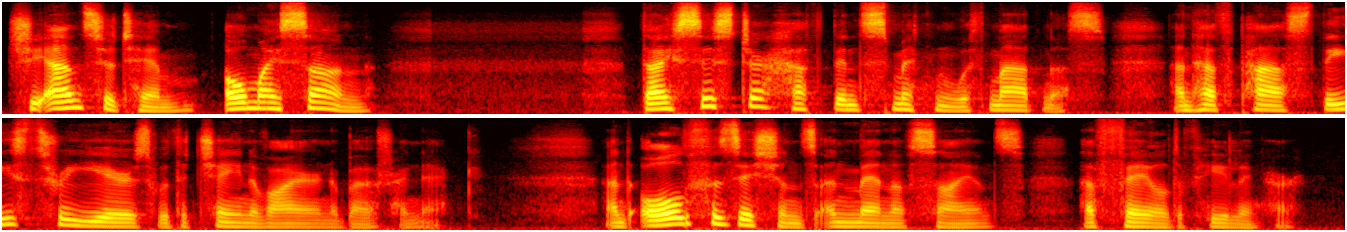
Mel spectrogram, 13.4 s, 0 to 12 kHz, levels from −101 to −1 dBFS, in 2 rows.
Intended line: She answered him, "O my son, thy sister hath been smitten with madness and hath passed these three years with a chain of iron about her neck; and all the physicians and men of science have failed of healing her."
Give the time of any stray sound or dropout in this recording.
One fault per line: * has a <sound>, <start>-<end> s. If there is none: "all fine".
all fine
